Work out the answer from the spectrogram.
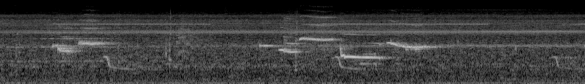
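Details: Papuan yellow-faced myna in full song, a string of short clear whistles, some rising, some falling, repeated about twice a second at irregular intervals over a constant hiss.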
